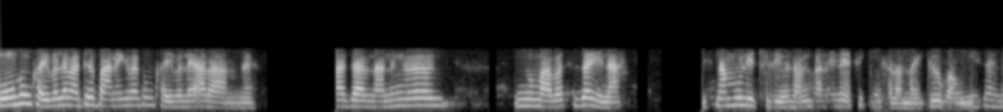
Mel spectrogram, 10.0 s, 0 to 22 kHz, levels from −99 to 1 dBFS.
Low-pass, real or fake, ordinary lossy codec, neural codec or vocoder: 3.6 kHz; real; none; none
